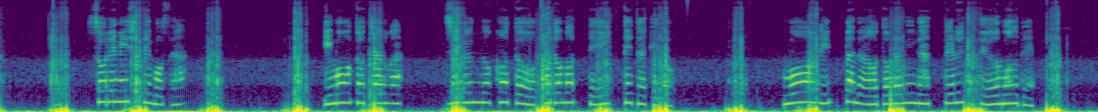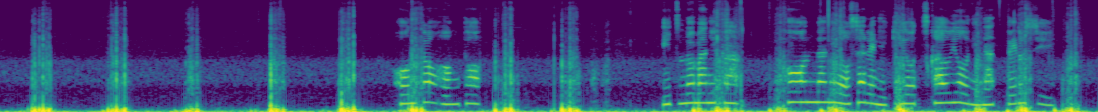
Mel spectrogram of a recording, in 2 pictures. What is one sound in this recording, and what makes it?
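A young woman speaks softly and cheerfully, close by.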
